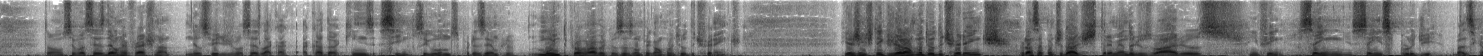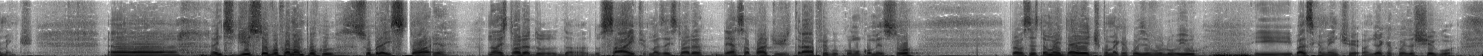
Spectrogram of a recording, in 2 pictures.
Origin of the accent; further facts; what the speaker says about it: Rio Grande do Sul, Brazil; trabalho no Facebook já há quase um ano, sou aqui do Rio Grande do Sul.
